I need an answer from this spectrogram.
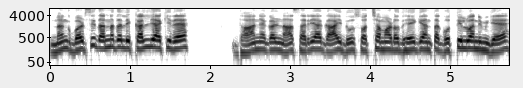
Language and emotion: Kannada, angry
